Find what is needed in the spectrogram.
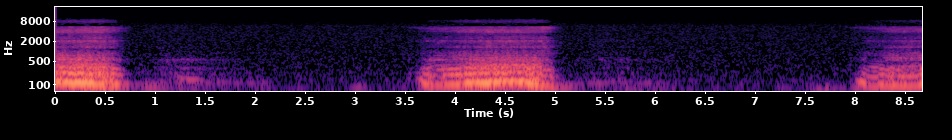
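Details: Loud, low, rattling snores on each breath, roughly 15 a minute, with quiet pauses between; heavy snoring.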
